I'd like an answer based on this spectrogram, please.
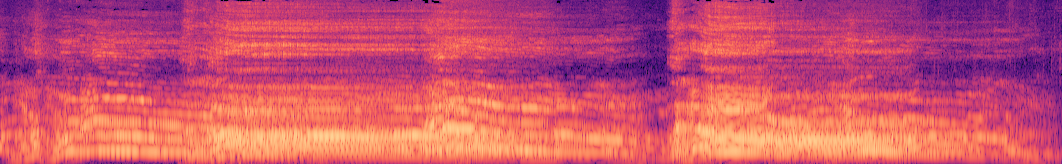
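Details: Four Basset Hounds howl together, two on view and two out of view as backup howlers, giving long, mournful howls that waver and then slide downward as each breath runs out.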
